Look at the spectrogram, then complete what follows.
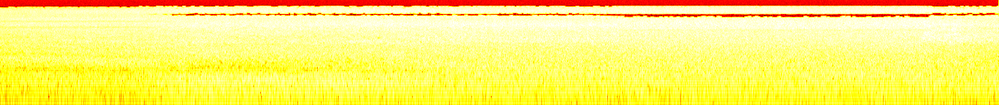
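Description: Whitewater cascade rushing over and between boulders, a steady dense rush of falling water that grows louder about two seconds in and then holds level.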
